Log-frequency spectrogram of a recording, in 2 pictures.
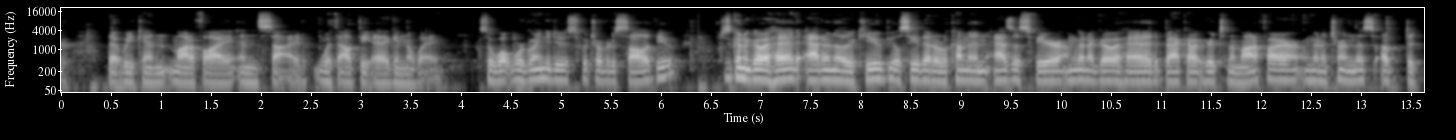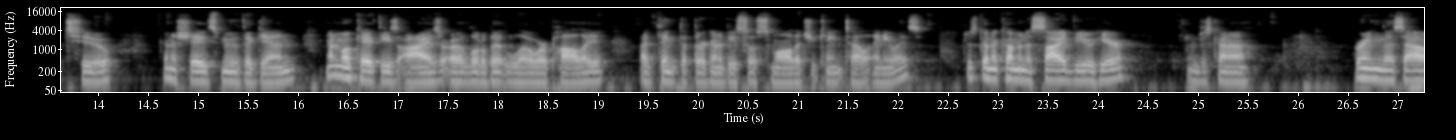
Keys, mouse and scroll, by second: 0.5 ctrl+s, 1.7 Tab, 2.6 shift+middle click, 4.4 z, 5.3 middle click, 6.3 shift+a, 8.7 Tab, 12.3 click, 12.8 shift+middle click, 13.9 right click, 15.3 shift+middle click, 16.0 Tab, 18.0 s, 20.3 KP_3, 21.3-21.7 scroll up 1, 22.0 shift+middle click, 22.4 z, 23.3 z, 24.8 g, 26.0 s.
